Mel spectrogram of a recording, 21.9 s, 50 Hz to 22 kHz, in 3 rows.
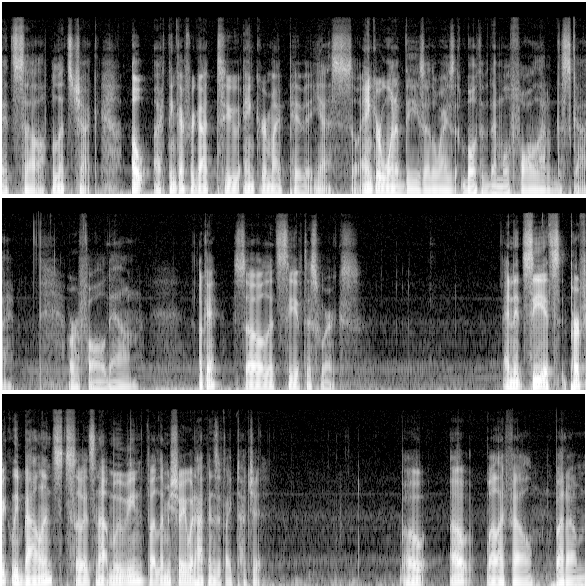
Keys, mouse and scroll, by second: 17.9 Right, 18.3 Up, 18.9 Down, 20.1 Right, 20.1 Up, 20.1 Down.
